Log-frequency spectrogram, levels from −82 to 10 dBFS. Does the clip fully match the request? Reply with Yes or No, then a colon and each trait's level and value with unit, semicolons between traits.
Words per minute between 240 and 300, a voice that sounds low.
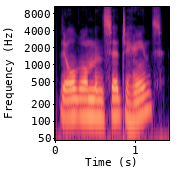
Yes: fast, 250 wpm; low, 125 Hz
